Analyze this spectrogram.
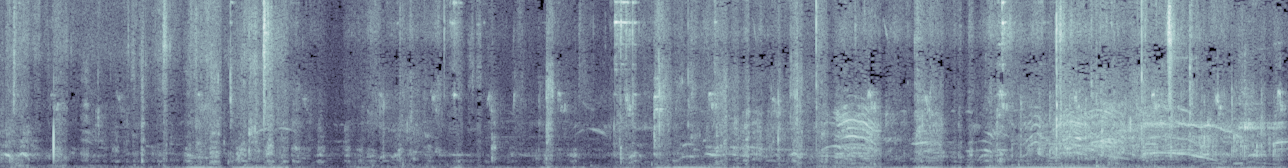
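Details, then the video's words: German Shepherd mix named Luna playing intensely with Bodhi, a German Shorthaired Pointer, at a dog park; short rising and falling whining, growling vocalizations in quick bursts, densest near the end, over low wind rumble and scattered human speech. "Super Intense Dog Play With German Shepherd Mix Luna"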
